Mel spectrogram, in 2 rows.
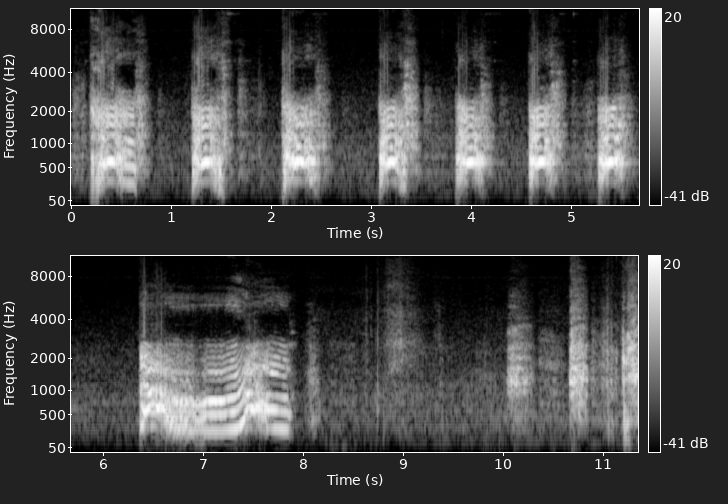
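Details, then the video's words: Energetic Husky nearing a decade old, recorded on 5 July 2018 around 10:53 AM: a run of seven evenly spaced barks roughly one per second, then a long rising-falling yodelling howl, followed by scattered lighter barks. "10AM...Time To Spazz Out"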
